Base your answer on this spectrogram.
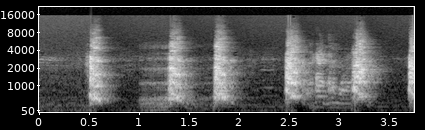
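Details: Eight-month-old female pit bull barking while horsing around at home with an African grey parrot that tries to kiss her; six sharp, loud barks come at uneven intervals of about half a second to a second.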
